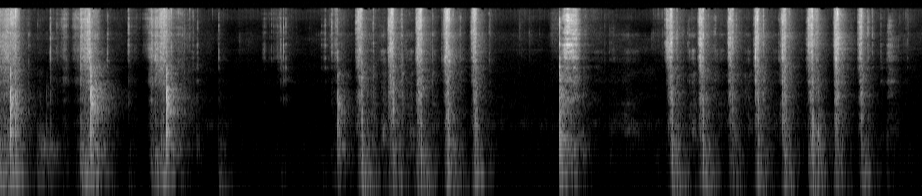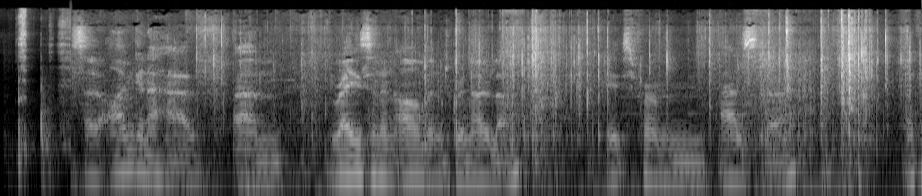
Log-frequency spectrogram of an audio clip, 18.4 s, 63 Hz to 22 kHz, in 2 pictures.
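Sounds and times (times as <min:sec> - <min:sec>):
knife chopping raw onion: 0:00.0 - 0:02.0, 0:03.3 - 0:04.9, 0:05.6 - 0:05.9, 0:06.6 - 0:10.0
speech: 0:10.1 - 0:14.7, 0:15.3 - 0:17.5, 0:18.3 - 0:18.4.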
